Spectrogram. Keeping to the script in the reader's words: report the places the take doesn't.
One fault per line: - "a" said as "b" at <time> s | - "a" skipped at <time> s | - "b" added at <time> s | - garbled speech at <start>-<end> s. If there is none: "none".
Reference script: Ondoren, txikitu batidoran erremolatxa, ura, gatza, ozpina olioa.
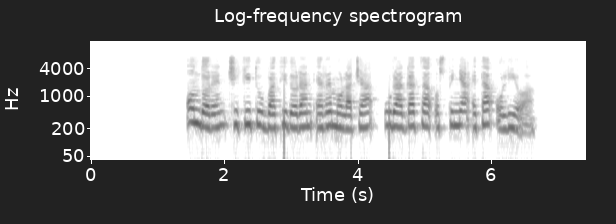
- "eta" added at 5.8 s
